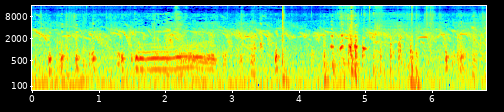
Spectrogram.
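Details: Broody hen let out of its coop, giving one drawn-out nasal call with a few short clucks around it, while a man talks nearby.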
